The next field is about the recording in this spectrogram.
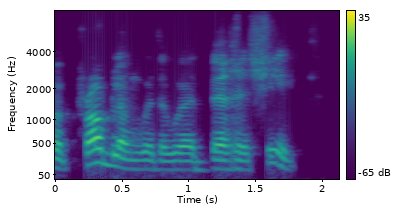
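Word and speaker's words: בראשית: problem with the word bereshit this alef is completely useless in there it's not necessary if you have the aleph in there or not it would be you pronounce it the same so there are people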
